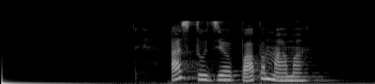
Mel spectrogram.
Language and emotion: Russian, positive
